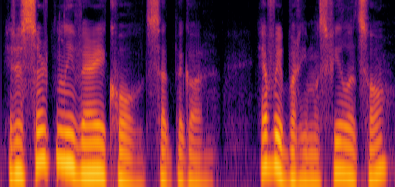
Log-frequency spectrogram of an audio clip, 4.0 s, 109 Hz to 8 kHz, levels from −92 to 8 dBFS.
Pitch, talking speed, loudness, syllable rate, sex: 135 Hz, 180 wpm, -18 LUFS, 6.4 syllables/s, male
